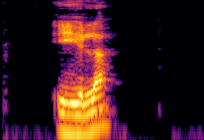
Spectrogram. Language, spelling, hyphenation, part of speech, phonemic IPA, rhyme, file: Norwegian Bokmål, -ylet, -yl‧et, suffix, /ˈyːlə/, -yːlə, Nb--ylet.ogg
- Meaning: singular neuter definite form of -yl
